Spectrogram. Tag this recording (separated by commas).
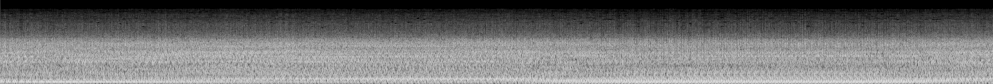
Heavy engine (low frequency), Idling, Engine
